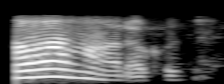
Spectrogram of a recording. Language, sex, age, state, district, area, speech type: Odia, female, 45-60, Odisha, Puri, urban, conversation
